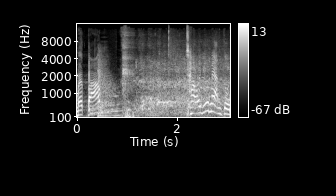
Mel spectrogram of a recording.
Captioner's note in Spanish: risas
